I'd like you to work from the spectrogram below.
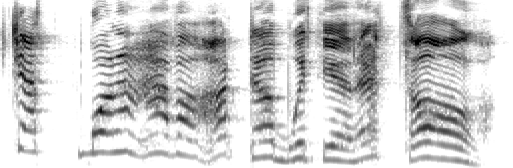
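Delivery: very high, strained comic plea; hammed-up desperate falsetto call; mock pleading. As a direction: whine it high like a rejected pursuer. Voicing Francis crying after escapees.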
